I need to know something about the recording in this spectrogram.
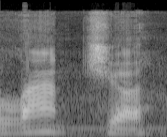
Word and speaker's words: Lancia: rallies i bought a lancia delta or lancher as it's supposed to be pronounced hf hf turbo it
